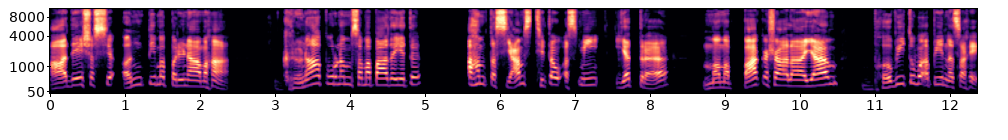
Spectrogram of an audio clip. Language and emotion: Sanskrit, disgusted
